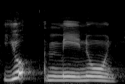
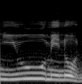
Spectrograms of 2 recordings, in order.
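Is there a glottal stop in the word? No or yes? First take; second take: yes; no. First: The letter is said as a glottal stop. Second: The letter is said as a long vowel. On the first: The speaker calls it right. "this letter became hamza now" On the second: The speaker calls it wrong. "We're not saying yu'minun. No"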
